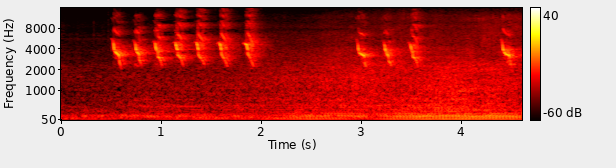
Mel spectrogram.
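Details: Long-tailed shrike mimicking a lovebird: a burst of seven sharp, high, downward-sweeping notes in quick succession, a pause, then three similar notes and a final one, over low background noise.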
